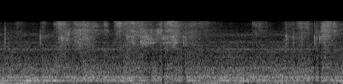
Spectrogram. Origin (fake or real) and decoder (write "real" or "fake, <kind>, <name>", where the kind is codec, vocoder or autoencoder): fake, codec, DAC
